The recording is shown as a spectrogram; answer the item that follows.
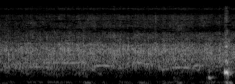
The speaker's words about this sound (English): So, Amy, we're going to give you a round of applause. I made Adriana find all these sound effects. So here, hold on.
